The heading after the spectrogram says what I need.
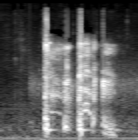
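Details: A short run of three quick, hacking coughs from a person coughing repeatedly while gaming who says they are coughing so much; repeated coughing.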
